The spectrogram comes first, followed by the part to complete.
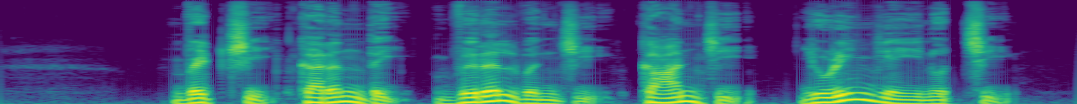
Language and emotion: Tamil, neutral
